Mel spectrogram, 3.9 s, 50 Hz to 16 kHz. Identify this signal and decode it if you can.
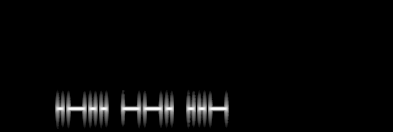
Morse code, heard as a keyed tone, about 22 wpm, 700 Hz. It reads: LGU
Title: USA Call Sign Postfixes - 3 Letters 22wpm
